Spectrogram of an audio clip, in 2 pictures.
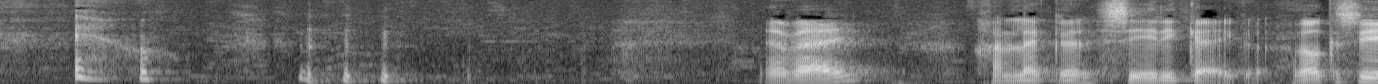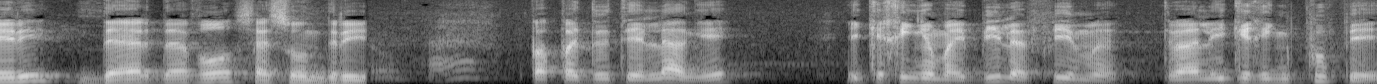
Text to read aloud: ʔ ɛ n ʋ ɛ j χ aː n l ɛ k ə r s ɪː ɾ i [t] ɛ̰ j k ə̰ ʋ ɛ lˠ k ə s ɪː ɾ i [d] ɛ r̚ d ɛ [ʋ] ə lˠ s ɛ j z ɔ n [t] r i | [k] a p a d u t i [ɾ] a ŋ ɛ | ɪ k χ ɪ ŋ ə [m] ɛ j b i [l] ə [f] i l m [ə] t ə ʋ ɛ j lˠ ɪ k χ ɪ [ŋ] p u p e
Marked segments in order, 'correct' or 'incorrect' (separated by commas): incorrect, correct, incorrect, incorrect, incorrect, incorrect, correct, correct, correct, correct, correct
